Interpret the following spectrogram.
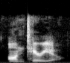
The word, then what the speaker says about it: Ontario: The word is Ontario. Okay. So that O at the beginning will make an ah sound. Ontario.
